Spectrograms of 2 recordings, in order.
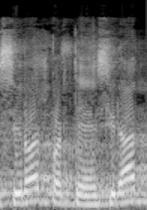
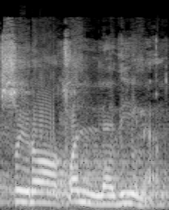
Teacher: صراط کے اندر صاد ہے اور را ہے اور تو ہے، تینوں پور حرف ہیں، تینوں حرف کو پور کریں گے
